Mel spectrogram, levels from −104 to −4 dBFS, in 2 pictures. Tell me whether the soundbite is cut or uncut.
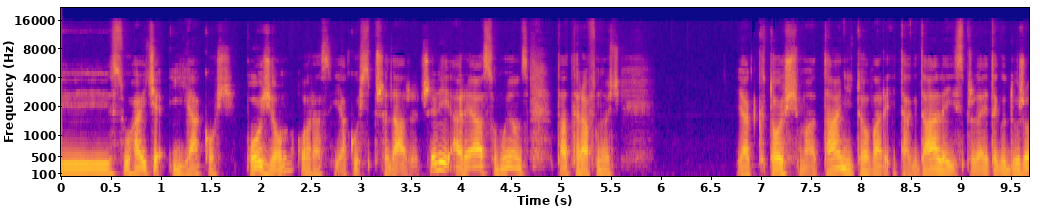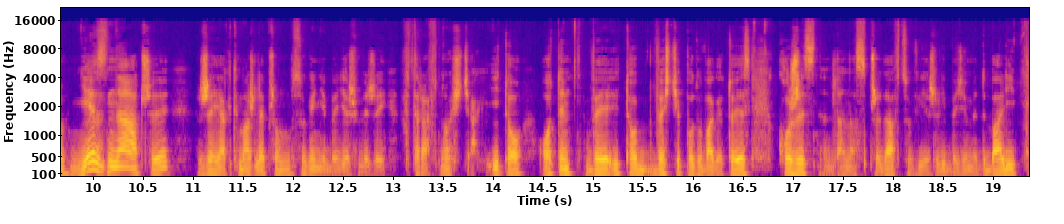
uncut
